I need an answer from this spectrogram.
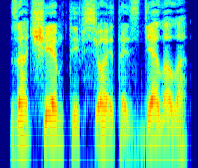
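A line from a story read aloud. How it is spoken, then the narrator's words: Commissar breathing words out. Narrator (Russian): не спросил, выдохнул комиссар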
